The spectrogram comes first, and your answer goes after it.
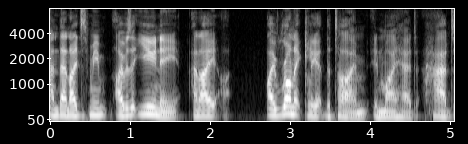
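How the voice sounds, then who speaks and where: A man with a London accent and a bright, sharp tone, fairly high in pitch and fairly quick, with ordinary pitch variation, in a very clean recording with a silent background. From East London. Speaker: podcast host. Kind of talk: casual chat.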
